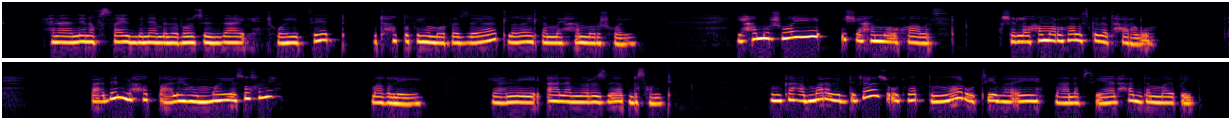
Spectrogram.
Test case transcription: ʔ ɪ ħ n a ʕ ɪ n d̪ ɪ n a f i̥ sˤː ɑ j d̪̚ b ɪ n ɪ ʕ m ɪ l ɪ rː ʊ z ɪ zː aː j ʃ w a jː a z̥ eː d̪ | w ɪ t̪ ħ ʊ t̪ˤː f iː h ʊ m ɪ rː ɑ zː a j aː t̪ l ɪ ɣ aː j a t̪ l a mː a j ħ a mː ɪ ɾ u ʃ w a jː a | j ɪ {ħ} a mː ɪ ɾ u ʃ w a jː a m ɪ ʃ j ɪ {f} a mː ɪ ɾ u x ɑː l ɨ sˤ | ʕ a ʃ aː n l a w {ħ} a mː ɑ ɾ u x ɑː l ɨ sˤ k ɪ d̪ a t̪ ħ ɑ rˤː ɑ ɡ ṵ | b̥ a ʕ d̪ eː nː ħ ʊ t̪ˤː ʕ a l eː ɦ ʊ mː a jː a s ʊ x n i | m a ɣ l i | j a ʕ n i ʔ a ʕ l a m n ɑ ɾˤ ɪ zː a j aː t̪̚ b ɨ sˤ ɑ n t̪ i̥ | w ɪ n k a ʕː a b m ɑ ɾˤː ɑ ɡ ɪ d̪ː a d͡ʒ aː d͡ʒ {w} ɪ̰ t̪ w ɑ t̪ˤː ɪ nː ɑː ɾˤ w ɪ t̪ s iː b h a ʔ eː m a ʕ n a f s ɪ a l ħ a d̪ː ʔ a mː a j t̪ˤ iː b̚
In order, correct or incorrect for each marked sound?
correct, incorrect: ħ, correct, correct

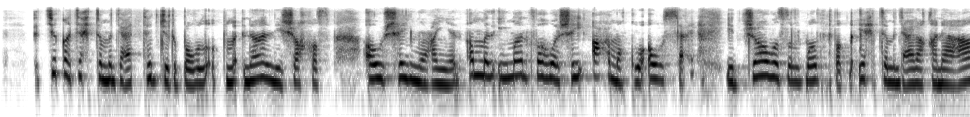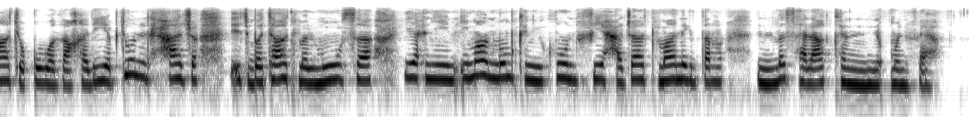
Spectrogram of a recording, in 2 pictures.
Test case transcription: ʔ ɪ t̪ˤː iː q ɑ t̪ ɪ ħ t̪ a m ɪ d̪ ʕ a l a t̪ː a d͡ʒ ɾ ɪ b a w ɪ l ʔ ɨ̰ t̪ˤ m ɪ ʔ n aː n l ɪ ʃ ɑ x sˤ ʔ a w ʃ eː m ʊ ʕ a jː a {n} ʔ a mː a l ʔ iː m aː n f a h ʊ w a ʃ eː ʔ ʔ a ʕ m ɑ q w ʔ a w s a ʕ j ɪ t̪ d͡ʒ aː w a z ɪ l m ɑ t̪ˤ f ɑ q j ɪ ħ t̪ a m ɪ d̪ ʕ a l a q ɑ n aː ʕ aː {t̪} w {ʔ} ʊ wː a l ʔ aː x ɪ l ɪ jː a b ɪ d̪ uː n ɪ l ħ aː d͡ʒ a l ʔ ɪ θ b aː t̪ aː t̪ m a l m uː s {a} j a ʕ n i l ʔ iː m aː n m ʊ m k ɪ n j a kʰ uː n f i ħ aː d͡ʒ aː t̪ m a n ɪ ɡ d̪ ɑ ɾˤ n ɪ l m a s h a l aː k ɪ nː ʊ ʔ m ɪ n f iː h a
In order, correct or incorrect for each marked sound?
correct, correct, incorrect: q, correct

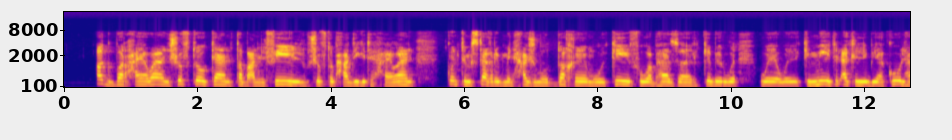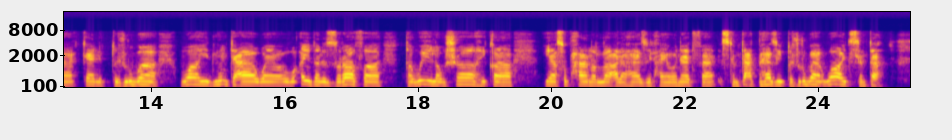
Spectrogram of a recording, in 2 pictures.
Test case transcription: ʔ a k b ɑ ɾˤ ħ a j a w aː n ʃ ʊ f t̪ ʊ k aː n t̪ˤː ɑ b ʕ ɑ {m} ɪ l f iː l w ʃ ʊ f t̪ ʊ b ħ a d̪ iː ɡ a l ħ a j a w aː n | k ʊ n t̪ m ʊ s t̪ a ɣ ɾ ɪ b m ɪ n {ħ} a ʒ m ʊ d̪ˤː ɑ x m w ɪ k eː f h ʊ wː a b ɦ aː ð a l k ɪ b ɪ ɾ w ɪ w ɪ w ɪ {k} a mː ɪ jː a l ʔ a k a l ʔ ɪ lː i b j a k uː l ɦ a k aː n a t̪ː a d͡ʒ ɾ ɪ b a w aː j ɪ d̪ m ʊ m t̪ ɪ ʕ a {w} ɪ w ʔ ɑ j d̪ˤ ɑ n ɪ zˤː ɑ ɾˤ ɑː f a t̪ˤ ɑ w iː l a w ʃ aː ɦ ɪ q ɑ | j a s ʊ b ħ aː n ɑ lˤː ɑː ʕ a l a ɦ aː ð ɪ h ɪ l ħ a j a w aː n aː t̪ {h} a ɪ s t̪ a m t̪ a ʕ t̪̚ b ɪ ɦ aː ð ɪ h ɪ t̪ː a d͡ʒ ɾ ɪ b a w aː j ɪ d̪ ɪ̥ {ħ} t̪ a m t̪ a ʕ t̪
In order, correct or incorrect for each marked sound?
incorrect: n, correct, correct, correct, incorrect: f, incorrect: s

